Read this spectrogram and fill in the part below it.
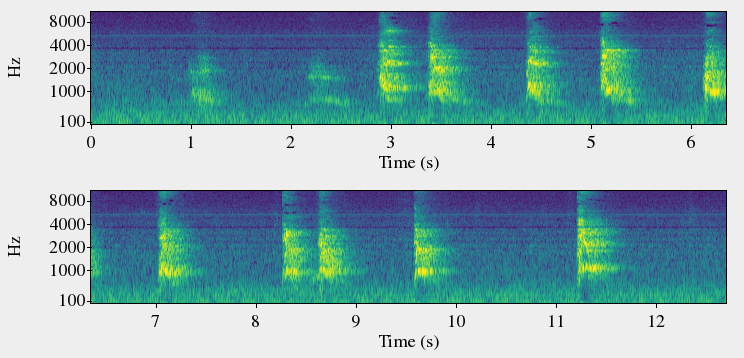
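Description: A puppy barks sharply in short bursts nearby.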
